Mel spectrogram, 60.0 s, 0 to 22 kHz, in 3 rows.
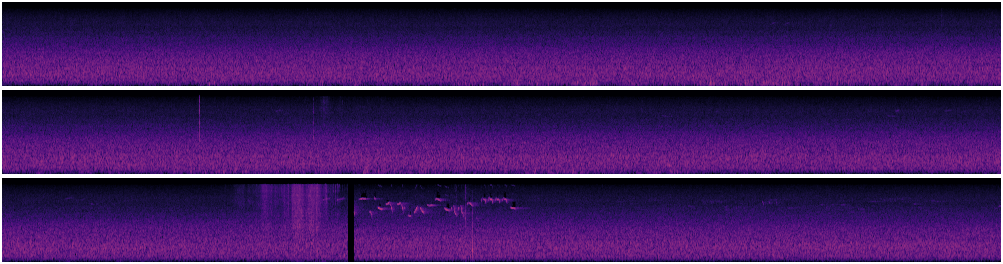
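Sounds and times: stream water rushing: 0:00.0 - 0:59.9
small bird chirps: 0:44.6 - 0:50.4.

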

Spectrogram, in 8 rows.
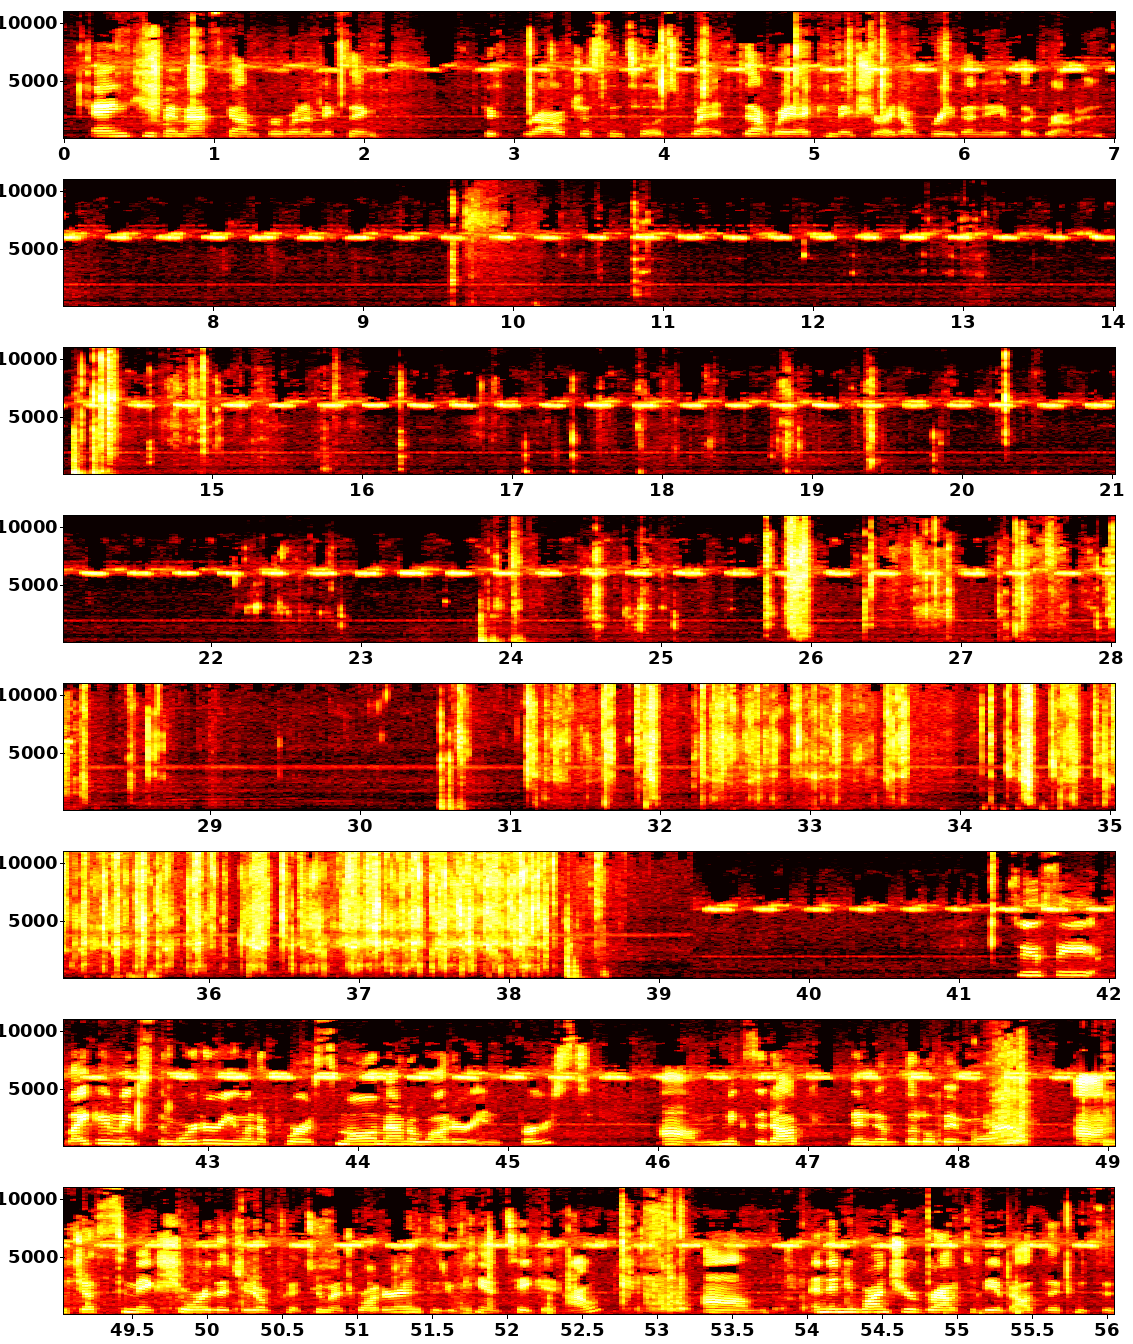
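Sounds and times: insects trilling: 0:00.0 - 0:56.0
scattered clicks and knocks: 0:14.1 - 0:15.1, 0:23.8 - 0:39.2
trowel scraping in plastic bucket: 0:30.5 - 0:38.8, 0:47.8 - 0:55.9.

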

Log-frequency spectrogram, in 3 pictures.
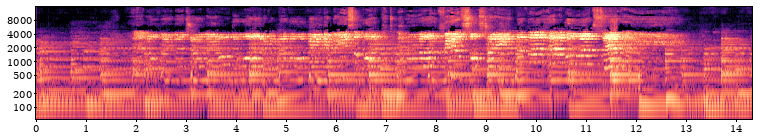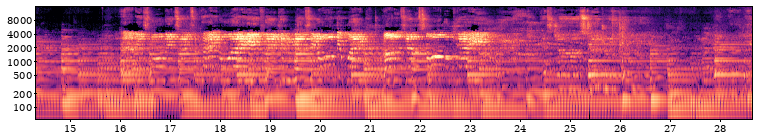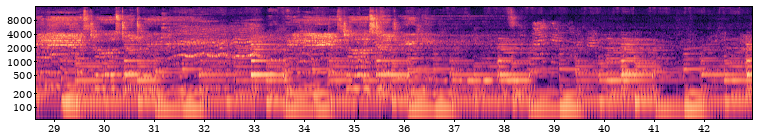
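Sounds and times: electric piano chords: 0:00.0 - 0:42.9
woman singing a slow song: 0:01.9 - 0:13.1, 0:16.0 - 0:27.8, 0:28.4 - 0:38.8.

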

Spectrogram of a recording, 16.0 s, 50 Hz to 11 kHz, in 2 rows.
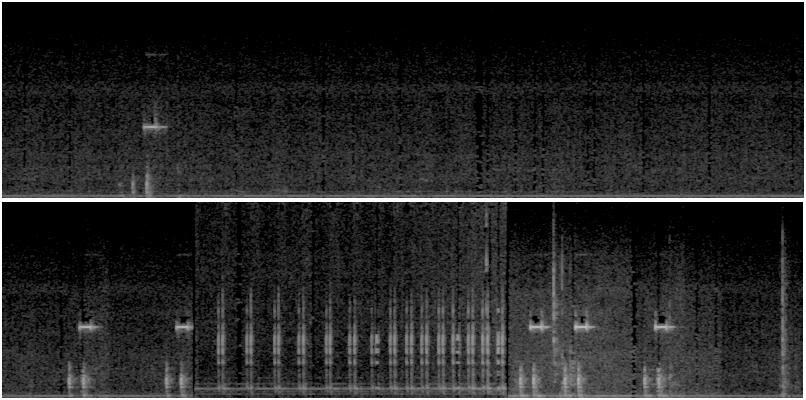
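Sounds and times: button clicks with short beeps: 0:09.7 - 0:14.8
fast run of clicks: 0:09.9 - 0:13.8.

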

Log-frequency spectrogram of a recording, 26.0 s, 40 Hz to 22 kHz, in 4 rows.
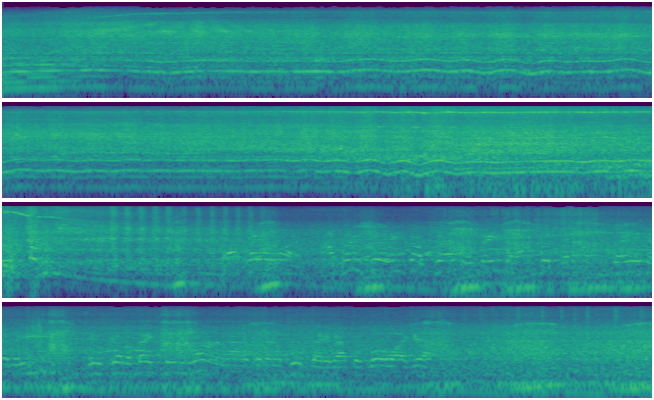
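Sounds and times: diesel truck engine drone: 0:00.0 - 0:26.0
turbocharger whistle: 0:09.4 - 0:14.4.

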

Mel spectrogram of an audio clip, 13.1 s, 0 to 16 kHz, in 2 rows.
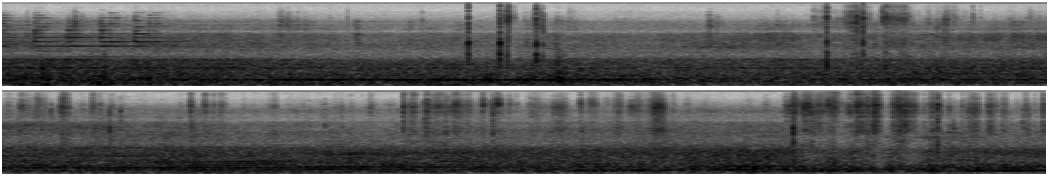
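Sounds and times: road traffic drone: 0:00.0 - 0:13.0
camera handling noise: 0:05.2 - 0:10.8.

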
